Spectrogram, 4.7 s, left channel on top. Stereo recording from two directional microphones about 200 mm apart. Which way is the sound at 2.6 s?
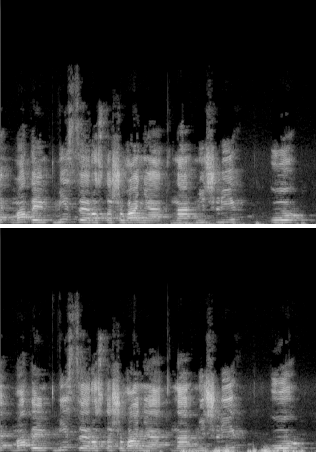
30° right (ahead or behind).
